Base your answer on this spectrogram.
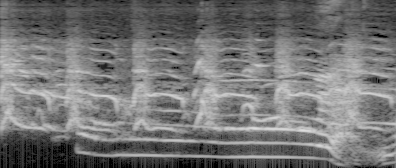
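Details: A Siberian Husky howls at puppies, giving a long, sustained howl that holds steady, then breaks off.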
